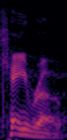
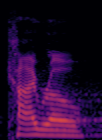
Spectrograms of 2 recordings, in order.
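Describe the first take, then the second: First: It is pronounced the local Georgia way. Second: It is pronounced like the Egyptian city's name. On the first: It names the town in Georgia. "in Georgia they pronounce it Cairo" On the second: It names the city in Egypt. "spelled like and looks like Cairo, Egypt"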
